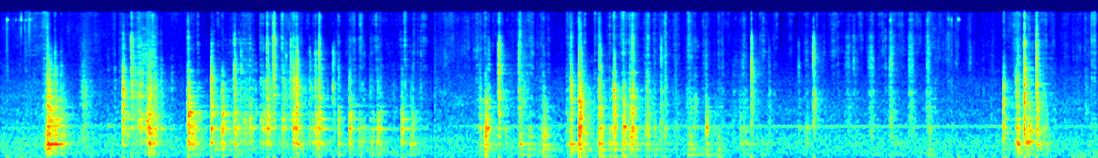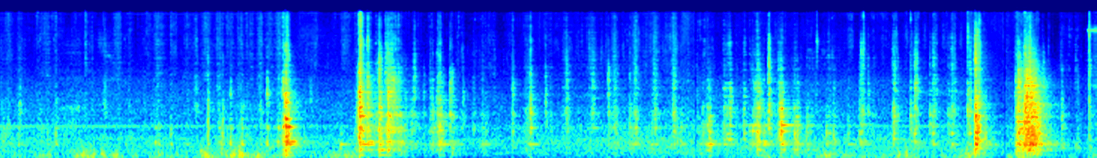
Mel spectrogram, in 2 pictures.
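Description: Sheet-metal underbody shield being held up and bolts started by hand: irregular metallic clinks, taps and rattles, a few louder knocks that ring briefly.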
